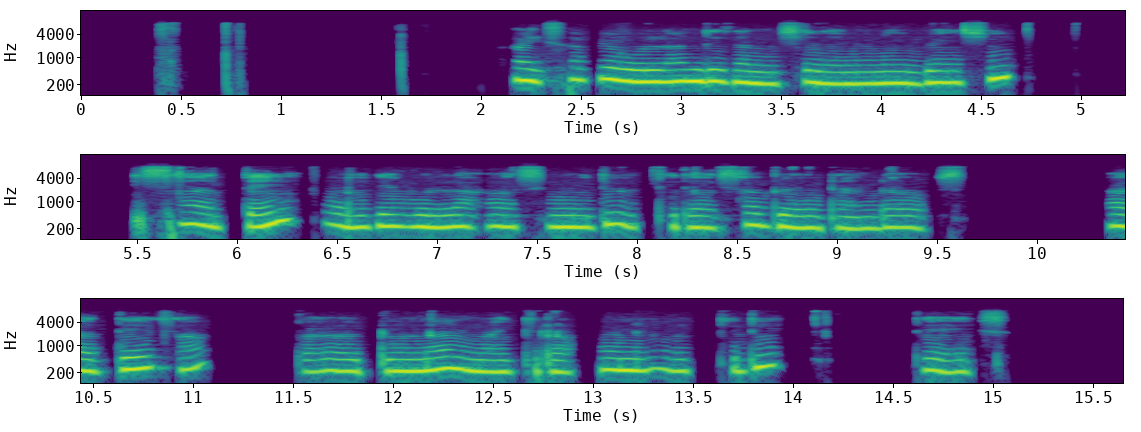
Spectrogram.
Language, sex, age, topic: Gamo, female, 25-35, government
